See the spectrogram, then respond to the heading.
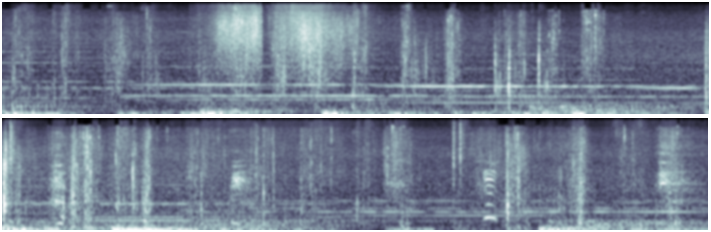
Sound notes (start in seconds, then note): none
